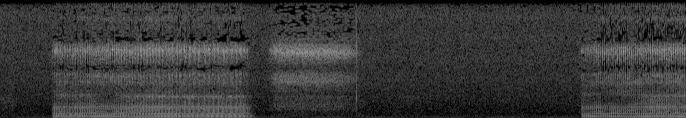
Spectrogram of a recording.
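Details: Sleeping dog Tilly snoring hard: a long, buzzy, rattling inhale, a short wheezy whistle, a pause of a few seconds, then another harsh snore begins.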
